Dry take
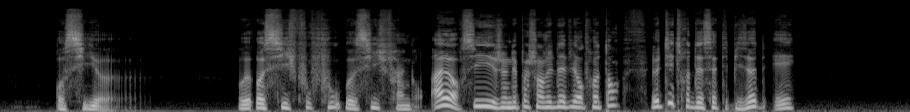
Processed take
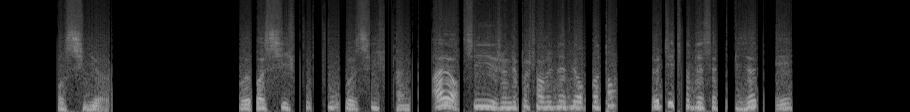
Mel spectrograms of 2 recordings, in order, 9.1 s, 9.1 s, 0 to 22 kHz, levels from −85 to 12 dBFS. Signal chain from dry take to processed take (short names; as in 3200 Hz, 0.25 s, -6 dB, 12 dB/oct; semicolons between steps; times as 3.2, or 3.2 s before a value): harmoniser -7 st -6 dB, -5 st -7 dB; sample gate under -26 dBFS; gain -6 dB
